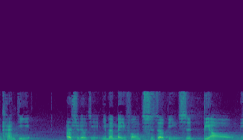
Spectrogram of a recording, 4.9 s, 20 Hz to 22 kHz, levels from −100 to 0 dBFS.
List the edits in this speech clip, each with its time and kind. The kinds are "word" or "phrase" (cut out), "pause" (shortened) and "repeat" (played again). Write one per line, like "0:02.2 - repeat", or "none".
0:03.6 - phrase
